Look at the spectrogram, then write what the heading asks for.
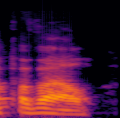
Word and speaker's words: Pavel: Paviu. No, I'm not. No. Although he does prefer Pavel. He does prefer the Czech pronunciation.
